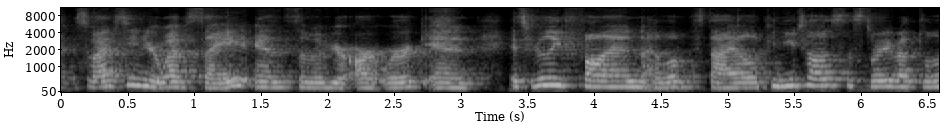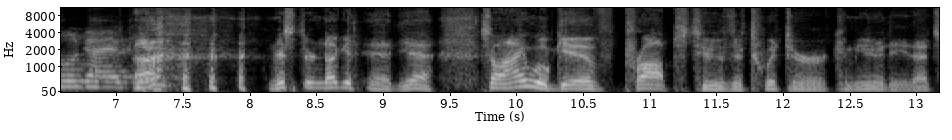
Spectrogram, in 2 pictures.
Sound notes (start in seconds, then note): 7.0 laughs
